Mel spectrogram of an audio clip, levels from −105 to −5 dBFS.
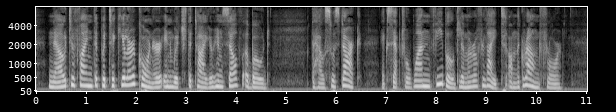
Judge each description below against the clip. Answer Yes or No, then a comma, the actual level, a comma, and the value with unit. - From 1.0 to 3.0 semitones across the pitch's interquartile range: No, average, 5.2 semitones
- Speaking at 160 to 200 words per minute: No, average, 145 wpm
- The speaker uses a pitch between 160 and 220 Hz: Yes, high, 190 Hz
